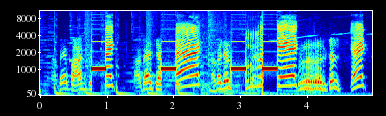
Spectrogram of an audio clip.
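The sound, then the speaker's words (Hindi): Four short, steady electronic beeps at a single pitch come through a phone line, spaced unevenly among loud, animated voices that talk over and around them. “मैंने तो बोला भी नहीं ना डू डू डू कर रहा है”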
